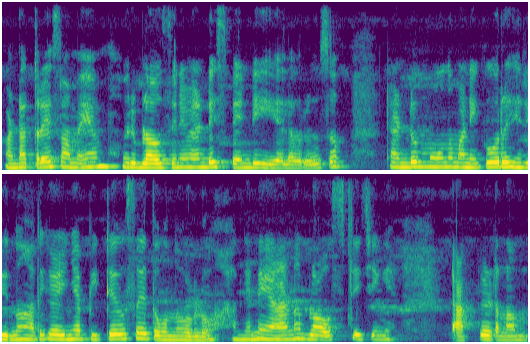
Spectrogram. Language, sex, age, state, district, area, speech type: Malayalam, female, 30-45, Kerala, Palakkad, rural, spontaneous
